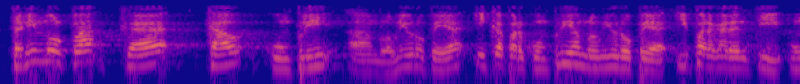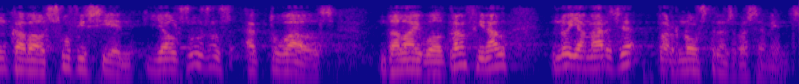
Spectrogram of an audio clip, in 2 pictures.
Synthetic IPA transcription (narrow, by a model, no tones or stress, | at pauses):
t̪ənimːolˠklakə | kalˠkumpliəmləwnioəwɾupɛəikəpəɾkumpliəmbləwnjoəwɾupɛəipəɾɣəɾənt̪iuŋkəβalˠsufisieniəlˠzuzuzək̚t̪ualˠz | d̪əlajɣwəːlˠt̪ɾaɱfinalˠ | nojamaɾʒəpəɾnɔwst̪ɾənzβəsəmḛns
